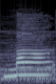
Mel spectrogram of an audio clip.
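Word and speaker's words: 妈: the word for mother ma is pronounced exactly the same as the word for horse ma except for the tome thing mother uses the first tone ma horse uses the third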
